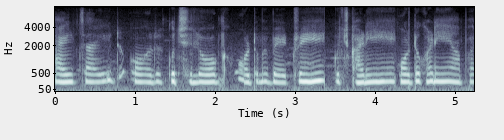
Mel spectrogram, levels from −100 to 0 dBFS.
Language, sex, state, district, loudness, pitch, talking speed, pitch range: Hindi, female, Bihar, Jahanabad, -16 LUFS, 235 Hz, 205 wpm, 225-240 Hz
